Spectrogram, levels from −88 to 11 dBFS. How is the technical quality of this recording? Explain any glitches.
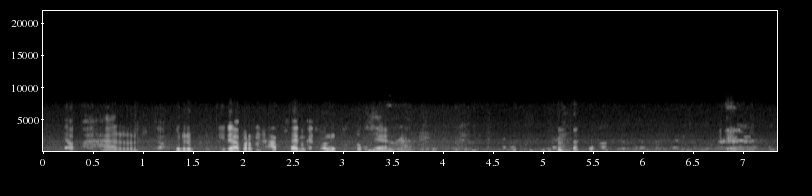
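Not great: the talker's speech has a second voice leaking underneath it, and the main voice gets pushed down in places.

Other side's voice leaking through: there are faint scraps from 0.0 to 0.37 s, 1.06 to 1.1 s and 2.36 to 2.45 s, sitting about 35 dB under the speech. From 2.94 s to the end it becomes a steady second voice only about 15 dB down. The likely cause is the far end playing on the talker's loudspeaker and the echo canceller not scrubbing it all out of the mic signal.

Speech suppressed in double talk: from 0.94 to 3.32 s the talker's voice keeps dipping, about two seconds of it in total. At the worst point it drops by roughly 20 dB, so parts of it sound pulled back or thinned out. There's a second short dip at 5.43 to 5.53 s of about 15 dB. It likely happened because both sides were talking at once and the echo canceller couldn't tell its own talker from the echo, so it turned everything down.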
